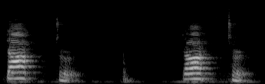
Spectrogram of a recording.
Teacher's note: we kind of stress that first syllable more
